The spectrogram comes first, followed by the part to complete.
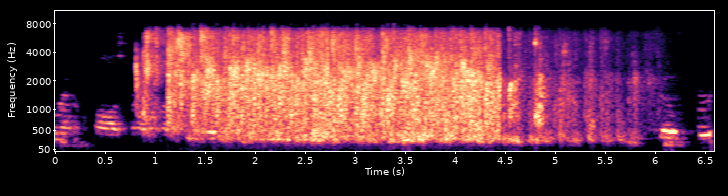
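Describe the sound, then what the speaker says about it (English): Audience applause at a social justice forum in Roanoke County, Virginia: a loud, steady wave of clapping fills about five seconds, then tapers off, with a brief voice at the start and end. "So please give a round of applause for all of our"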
